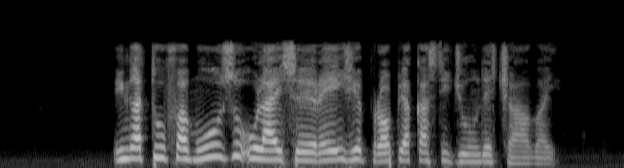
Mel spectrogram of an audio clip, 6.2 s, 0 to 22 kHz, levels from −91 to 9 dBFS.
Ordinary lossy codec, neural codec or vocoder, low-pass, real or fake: Opus, 24 kbps; vocoder, 24 kHz, 100 mel bands, Vocos; 7.2 kHz; fake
